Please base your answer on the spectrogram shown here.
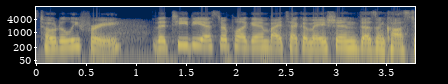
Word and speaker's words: TDSER: So just like T and then Dser al together.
